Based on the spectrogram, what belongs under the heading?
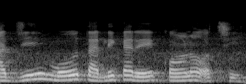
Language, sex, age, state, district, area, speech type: Odia, female, 30-45, Odisha, Nayagarh, rural, read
